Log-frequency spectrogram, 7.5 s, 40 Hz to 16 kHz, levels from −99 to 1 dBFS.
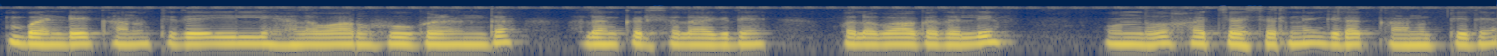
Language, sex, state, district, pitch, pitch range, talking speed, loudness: Kannada, male, Karnataka, Dharwad, 150 Hz, 145-155 Hz, 90 wpm, -19 LUFS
